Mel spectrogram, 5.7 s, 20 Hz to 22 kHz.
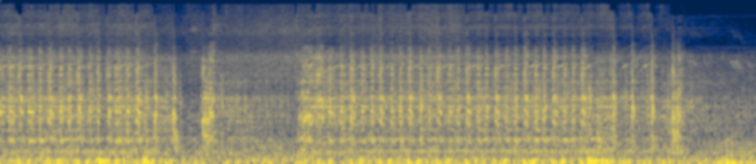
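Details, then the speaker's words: Yamaha MT-15 that had not started for a long time: the starter motor turns with a fast, uneven chatter but the engine never fires, with light smoke from the silencer. Crank, no start. "Motor மட்டும்தான் ஓடுது engine start ஆக முடியல"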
